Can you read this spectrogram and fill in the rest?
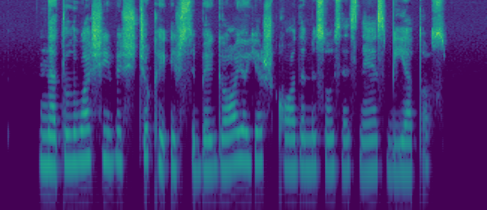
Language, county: Lithuanian, Šiauliai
